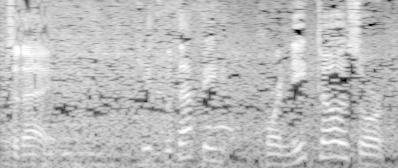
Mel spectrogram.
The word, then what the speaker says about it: Hornitos: Keith, would that be Hornitos or Hornitos? H is silent in Espanol. Hornitos.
